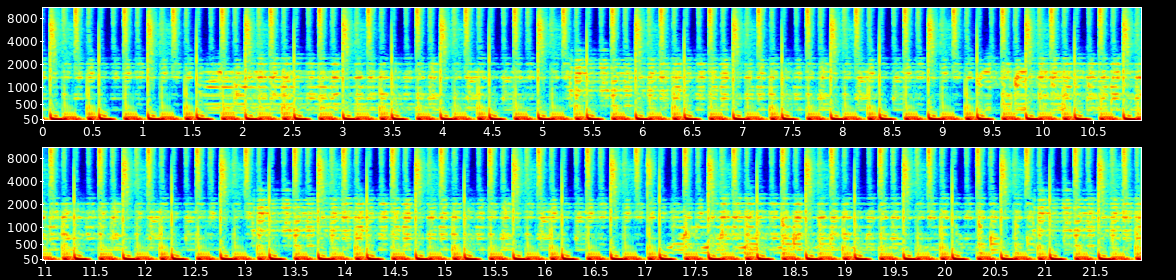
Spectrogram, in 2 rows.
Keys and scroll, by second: 1.6-3.2 typing, 8.1 0, 8.4 Return, 18.7 w, 21.6-21.9 typing.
